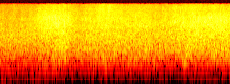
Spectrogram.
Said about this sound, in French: Les vagues caressent doucement vos pieds.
